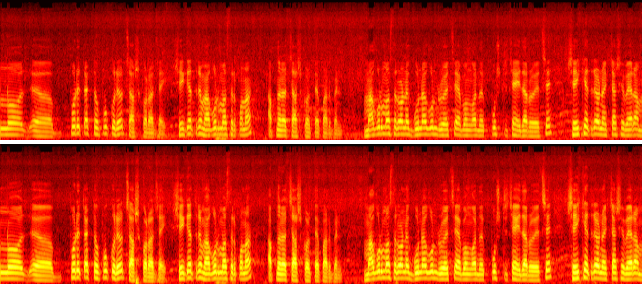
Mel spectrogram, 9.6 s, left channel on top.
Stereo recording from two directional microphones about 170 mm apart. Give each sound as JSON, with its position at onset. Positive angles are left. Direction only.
{"t": 0.0, "sound": "a man's voice", "side_deg": -30}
